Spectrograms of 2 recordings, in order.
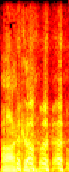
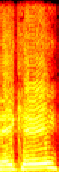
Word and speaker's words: Aka: I'm like, you mean AKA? He's like, AKA. It's spelled AKA, but it's Aka.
